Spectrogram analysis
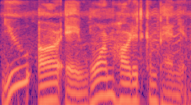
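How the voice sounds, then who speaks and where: An actor playing a placid, cult-like companion who offers reassurance in a sing-song way, with noise behind. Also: male voice, mid-range voice, wildly swooping pitch, slow pace. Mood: serene, insistent. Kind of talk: scripted dialogue of soothing affirmations.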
